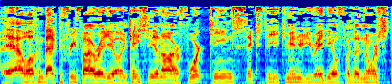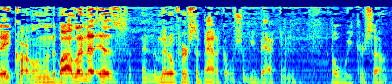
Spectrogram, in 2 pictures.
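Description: A male radio host chats casually in a folksy way from a studio. His voice is mid-pitched and a little husky. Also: expressive, fairly quick, fairly bright tone, soft background music. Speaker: radio talk show host. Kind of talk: casual live radio chat.

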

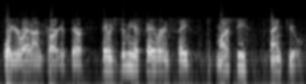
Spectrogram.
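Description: A man's voice: mid-range voice, lively intonation, a little fast. A man calling in to a talk radio show over the phone, hearty and gung-ho. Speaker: caller. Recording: muffled phone line with faint hiss.

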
